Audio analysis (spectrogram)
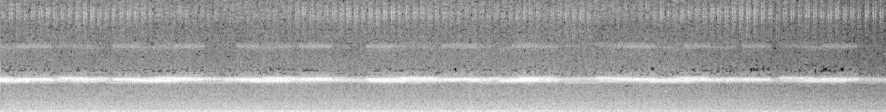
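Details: Crickets in a green forest sing a sustained high buzzing trill, its loudness swelling and easing slightly, while fainter higher chirps repeat in quick rhythmic bursts above it.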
